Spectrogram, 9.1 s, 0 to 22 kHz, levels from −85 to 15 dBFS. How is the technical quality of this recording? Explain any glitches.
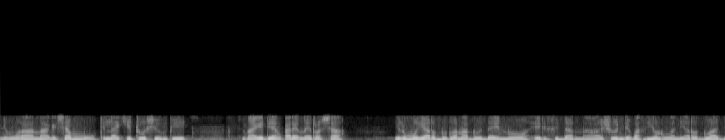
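The recording has audible packet-loss glitches. Its sound stops at 4 kHz, which points to a narrowband call codec such as G.711.

Short concealed packet loss occurs at 1.90–1.93 s, 2.25–2.28 s and 4.61–4.67 s. Audio arrived too late. The receiver extended the preceding sound, leaving brief smears or wobbles.

Repeated packet loss (robotic sound) runs from 2.78 to 3.59 s. Six gaps hit this stretch, the longest 39 ms. Roughly a fifth is patched, so it sounds choppy.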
